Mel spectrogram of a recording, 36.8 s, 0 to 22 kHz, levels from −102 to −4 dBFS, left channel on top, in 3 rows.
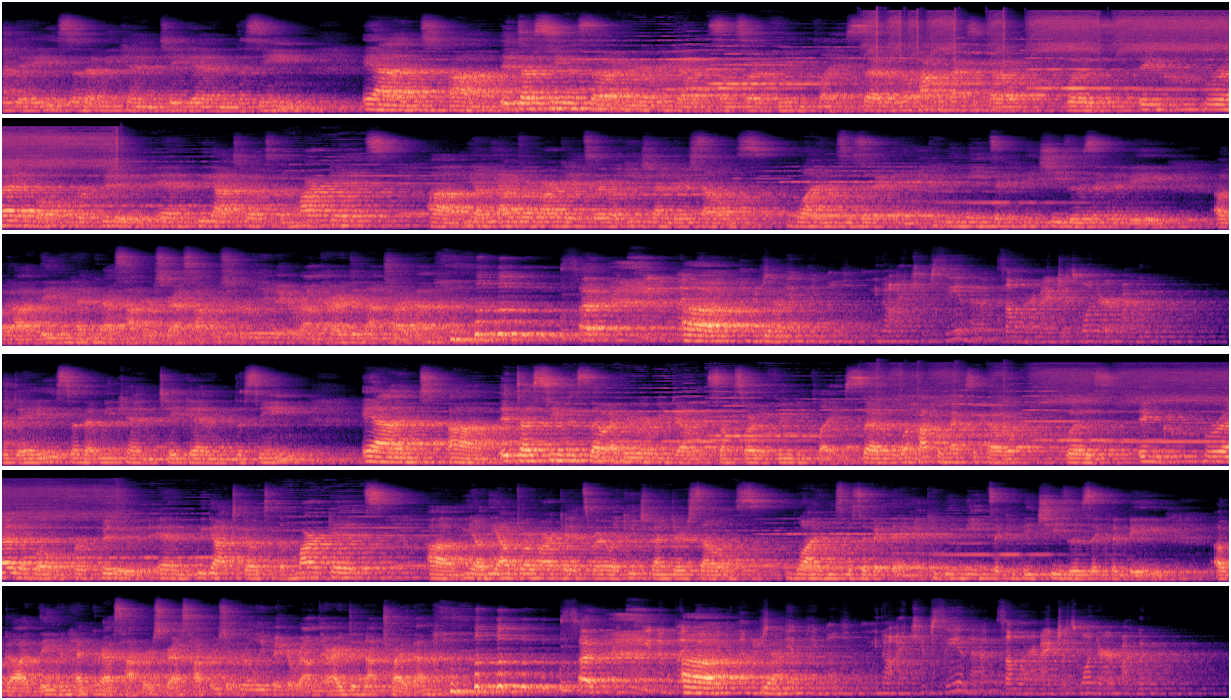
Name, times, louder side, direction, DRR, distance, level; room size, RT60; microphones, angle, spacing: voice 1, 0.0-11.1 11.4-19.8 20.1-29.8 30.1-31.0 31.3-31.8 32.1-32.4, right 2 dB, 80° right, -2 dB, 0.5 m, -26 dB
sound 1, 3.9-22.3, equal, 55° right, 1.5 m, -40 dB
sound 2, 8.5-9.6 9.8-13.5, left 6 dB, 35° left, 0.4 m, -42 dB
voice 2, 30.3-36.0, right 2 dB, 20° right, 1 dB, 0.6 m, -39 dB
6.2 x 3.8 x 5.6 m, 2.5 s
head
